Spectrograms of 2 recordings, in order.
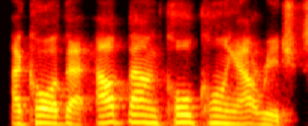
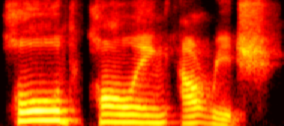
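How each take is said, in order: First: Said in the usual way. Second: Slow and louder, each word of "cold calling outreach" spelled out; "cold calling outreach" said slowly, higher and louder; stressed term. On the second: Shown as a demonstration. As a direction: lean hard on "cold".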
